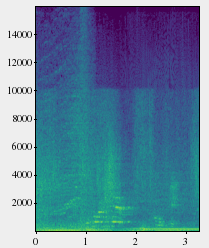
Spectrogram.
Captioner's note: man yelling indistinctly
